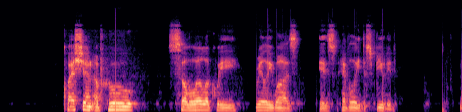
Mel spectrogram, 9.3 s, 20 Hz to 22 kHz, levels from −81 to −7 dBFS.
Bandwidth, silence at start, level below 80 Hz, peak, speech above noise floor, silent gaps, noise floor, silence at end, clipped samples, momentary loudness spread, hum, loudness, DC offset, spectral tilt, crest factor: 11 kHz; 1.3 s; -50 dBFS; -2 dBFS; 64 dB; none; -81 dBFS; 0 s; under 0.1%; 14 LU; none; -18 LUFS; under 0.1%; -4.5 dB/octave; 18 dB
